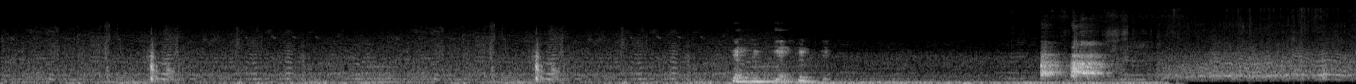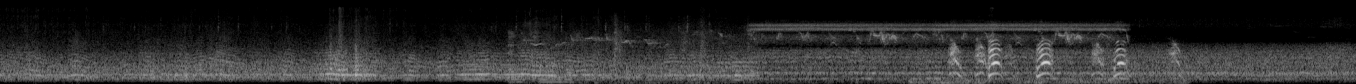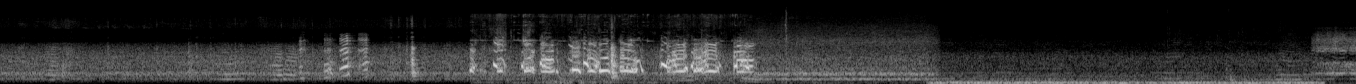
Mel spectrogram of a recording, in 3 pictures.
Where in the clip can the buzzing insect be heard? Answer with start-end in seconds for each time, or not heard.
0.0-40.6.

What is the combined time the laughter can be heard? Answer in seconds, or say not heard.
2 s.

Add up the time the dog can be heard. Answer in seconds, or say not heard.
7 s.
